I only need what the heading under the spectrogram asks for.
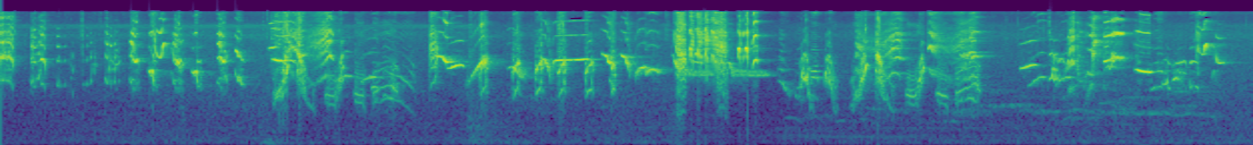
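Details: Provoked Oriental magpie-robin singing aggressively: long stream of rapid scratchy notes, harsh noisy bursts and thin whistles, with a short lull partway through.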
